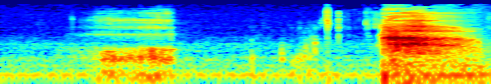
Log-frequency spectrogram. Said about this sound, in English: So if I make something, let's say I have this coffee cup in front of me. I'm going to have a sip, as a matter of fact.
